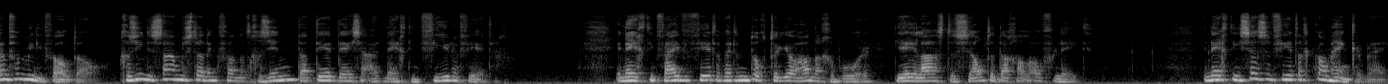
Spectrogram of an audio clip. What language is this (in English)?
Dutch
